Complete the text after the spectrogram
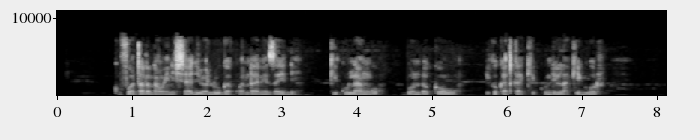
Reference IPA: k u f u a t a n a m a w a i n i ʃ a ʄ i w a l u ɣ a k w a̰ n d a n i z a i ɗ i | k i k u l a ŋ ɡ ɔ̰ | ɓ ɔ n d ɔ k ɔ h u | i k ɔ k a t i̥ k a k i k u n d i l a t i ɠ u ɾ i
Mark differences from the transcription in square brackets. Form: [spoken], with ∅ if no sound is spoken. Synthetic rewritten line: k u f u a t a n a [n] a w a i n i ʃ a ʄ i w a l u ɣ a k w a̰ n d a n i z a i ɗ i | k i k u l a ŋ ɡ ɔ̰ | ɓ ɔ n d ɔ k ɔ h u | i k ɔ k a t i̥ k a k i k u n d i l a [k] i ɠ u ɾ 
